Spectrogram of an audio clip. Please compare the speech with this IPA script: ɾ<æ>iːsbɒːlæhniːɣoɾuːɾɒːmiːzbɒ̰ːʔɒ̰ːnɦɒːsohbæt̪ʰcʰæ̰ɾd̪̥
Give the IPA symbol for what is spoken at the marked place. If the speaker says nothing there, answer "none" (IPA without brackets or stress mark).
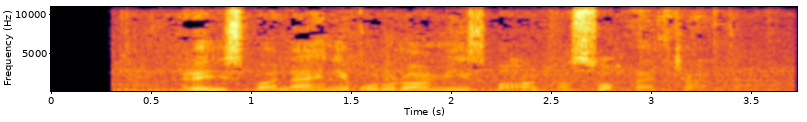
e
